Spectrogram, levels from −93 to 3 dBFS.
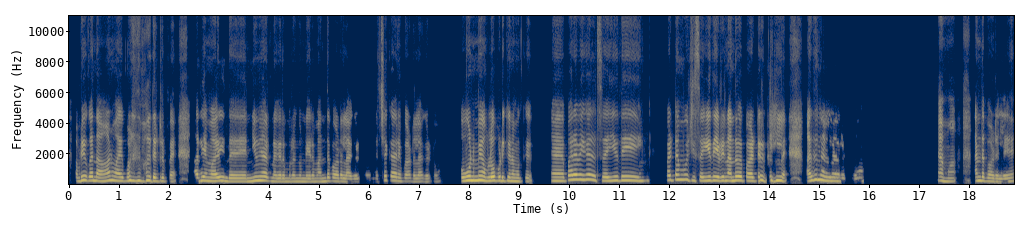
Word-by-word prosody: அப்டியே 270 +5 +2
உட்காந்து 255 -2 +2
ஆன்னு 265 +1 +2
வாய 235 0 +2
பொலந்து 250 -1 +1
பாத்துட்டு 230 -5 +1
இருப்பேன். 205 -1 -8 0.4
அதேமாரி 235 -1 +2
இந்த 210 -1 -1 0.4
"நியூயார்க் 255 -3 +1
நகரம் 200 0 -3
உறங்கும் 200 -1 -5
நேரம்" 200 0 -5
அந்த 210 +3 -4
பாடலாகட்டும், 200 +8 -5
"மச்சக்காரன்" 245 0 -4
பாடலாகட்டும் 200 0 -9 0.5
ஒவ்வொண்ணுமே 270 +2 +6
அவ்ளோ 245 +1 +4
புடிக்கும் 240 -2 0
நமக்கு, 215 0 -4 0.8
பறவைகள் 320 0 +3 0.2
செய்யுதே 260 +3 +1 0.8
பட்டாம்பூச்சி 310 -2 -1
செய்யுதே 255 +1 +3
அப்டின்னு 250 0 +2
அந்த 255 +2 +3
ஒரு 260 - +1
பாட்டு 240 0 +2
இருக்குல 260 -1 +1 0.5
அது 280 +5 +2
நல்லாருக்கும். 235 -4 -1 2.0
ஆமா. 205 -3 -3 0.5
அந்த 250 0 +2
பாடலு. 195 -2 -3
240 Hz, 110 wpm, -22 LUFS, 210-265 Hz, 2.0 s, ஒவ்வொண்ணுமே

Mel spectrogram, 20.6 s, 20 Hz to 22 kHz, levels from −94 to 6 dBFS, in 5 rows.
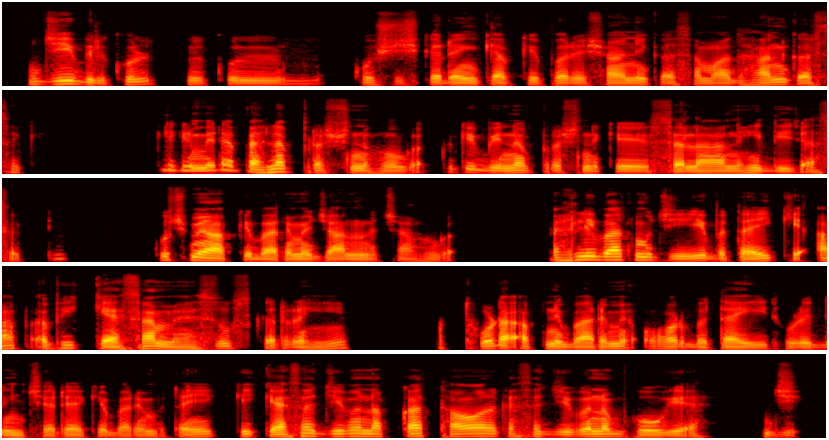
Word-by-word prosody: जी, 135 +4 +2
बिल्कुल। 120 +3 -3 0.2
बिल्कुल, 105 +7 -6 0.2
कोशिश 105 -2 -7
करेंगे 100 0 +2
कि - - +2
आपकी 100 +3 -5
परेशानी 100 0 0
का - - -4
समाधान 100 +4 -2
कर - - +2
सकें। - - -14 0.6
लेकिन 105 - 0
मेरा 110 - +2
पहला 135 +3 +7
प्रश्न 105 -1 -1
होगा, 95 -1 -3
क्योंकि 135 - -5
बिना 105 +1 +3
प्रश्न 100 0 -5
के 100 -1 0
सलाह 95 +1 +4
नहीं 105 +2 -1
दी 100 - -1
जा - - -1
सकती, 195 +1 -13 0.4
कुछ - - -5
मैं - - +9
आपके - - +5
बारे 95 -1 +3
में 100 0 +2
जानना 95 0 0
चाहूँगा। 95 0 -9 0.5
पहली 150 +5 +3
बात 145 -1 +6
मुझे 130 -7 -1
ये 110 +3 +2
बताइए - - +2
कि - - +1
आप - - 0
अभी 135 0 -6
कैसा 95 +5 +5
महसूस 100 +2 -3
कर - - 0
रही 95 +5 -4
हैं। 135 - -6 0.5
और - - -19
थोड़ा - - +5
अपने 110 - +2
बारे 95 +2 +4
में 115 - +1
और - - -1
बताइए, 90 +2 0
थोड़े 95 0 -2
दिनचर्या 95 0 -2
के - - -5
बारे 95 +1 -4
में 95 - -4
बताइए 115 +5 -2
कि 120 - -1
कैसा 110 +5 +4
जीवन 130 -1 +3
आपका 120 - +3
था 115 - +4
और 130 -1 +5
कैसा 115 +1 -5
जीवन 115 +2 +3
अब 115 -1 +1
हो 100 0 +3
गया 90 -2 0
है? - - -15 0.3
जी। - - -7
105 Hz, 210 wpm, -34 LUFS, 95-120 Hz, 0.6 s, मैं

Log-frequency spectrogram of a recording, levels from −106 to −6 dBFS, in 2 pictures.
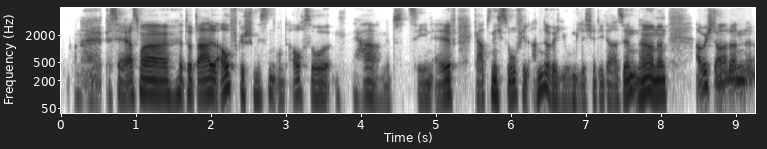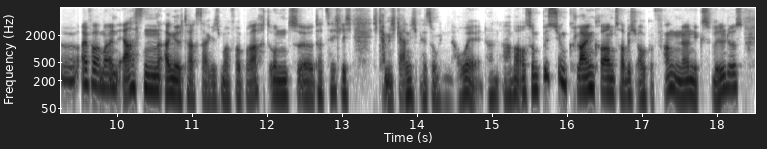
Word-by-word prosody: Und - - -19
da - - -15 0.3
bist - - -7
du - - -1
erstmal 100 -3 +4 0.2
total 105 0 +4
aufgeschmissen 110 -6 -1
und 90 -2 -13
auch 105 +2 -3
so 90 -1 -3 0.3
ja, 90 -5 -6
mit 75 -1 -16
10, 85 0 -10
11, 90 +7 0 0.2
gab's - - -7
nicht 100 -2 +1
so 100 +1 -1
viele - - -7
andere 120 - 0
Jugendliche, 75 0 -9
die 85 - -8
da 80 -1 -6
sind, 100 +8 +2
ne? 105 +5 +5
Und 100 - +5
dann 105 0 +3 0.4
habe - - +1
ich - - -4
da - - 0
dann, 205 0 +1 0.3
äh, - - -8
einfach 170 -2 +4
meinen 140 - +2
1. 130 -2 +4
Angel-Tag, 100 -5 +3
sage 85 -1 -6
ich 85 - -9
mal, 85 -1 -1
verbracht - - -3
und, 100 0 +1
äh, 90 0 0
tatsächlich, 105 0 -5 0.3
ich - - -13
kann - - -2
mich 85 0 -3
gar 90 +1 -3
nicht 100 -2 -2
mehr 85 - -6
so 80 -1 -6
genau 75 +8 -4
erinnern, 105 - -6
aber 95 +3 -2
auch 110 - 0
so 130 - 0
'n 125 - 0
bisschen 205 - +1
Kleinkrams 120 -4 +4
habe 100 +1 0
ich 95 - -9
auch 90 +1 -2
gefangen, 125 -4 -1
ne? 100 +2 +3
Nichts 95 - -1
Wildes. 140 +4 +1
100 Hz, 205 wpm, -22 LUFS, 90-115 Hz, 0.4 s, ne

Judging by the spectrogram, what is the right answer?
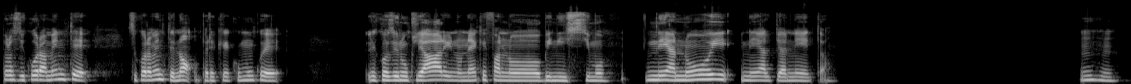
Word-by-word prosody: Però 215 0 -1
sicuramente 210 0 0 0.3
sicuramente 205 +1 0
no, 190 +1 +1
perché 180 0 -4
comunque 185 -2 -2 0.8
le 190 -1 -4
cose 195 -1 +3
nucleari 195 +1 +3
non 180 -1 -3
è 185 +1 +1
che 205 - -4
fanno 180 -3 +1
benissimo, 175 -1 0 0.3
né 205 +1 +2
a 200 - +5
noi 225 +3 +2
né 190 -1 -2
al 180 -1 -1
pianeta. 170 -2 -4 2.4
Mh-mh. 200 -4 -6
190 Hz, 110 wpm, -19 LUFS, 180-205 Hz, 2.4 s, a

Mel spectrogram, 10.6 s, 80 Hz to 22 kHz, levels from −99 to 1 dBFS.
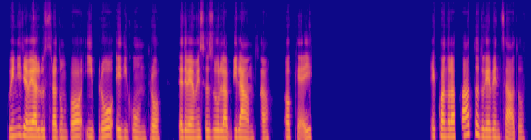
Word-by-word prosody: Quindi 220 +3 -1
ti 230 - +4
aveva 205 -1 +8
illustrato 190 -1 -1
un 180 -1 -10
po' 195 +3 +2
i 200 -1 -6
pro 205 +5 +1
ed 195 -2 -1
i 185 - -7
contro? 165 -1 -5 0.3
E 185 - +1
te 185 - +2
le 180 - +7
ha 175 - +3
messe 185 +1 -3
sulla 185 -1 +2
bilancia? 175 -2 0 0.3
Okay. 195 0 -3 2.3
E 205 - -3
quando 205 0 +2
l'ha 205 0 +5
fatto, 260 +4 +1
tu 210 - -3
che 200 - +3
hai 195 - +3
pensato? 170 -4 -4
190 Hz, 150 wpm, -24 LUFS, 180-205 Hz, 2.3 s, aveva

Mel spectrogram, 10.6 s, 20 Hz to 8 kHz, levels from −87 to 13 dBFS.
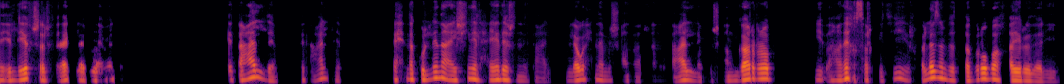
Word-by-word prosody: يعني 120 -2 -3
اللي 120 +3 -2
يفشل 150 - +3
في - - -18
أكله - - -1
بيعملها - - -8 1.2
اتعلّم، 165 - 0 0.3
اتعلّم، 120 -1 -11 0.5
إحنا 140 - -2
كلّنا 160 +6 +1
عايشين 120 +3 -1
الحياة 125 -2 -1
دي 130 - +2
عشان 120 -4 -3
نتعلم. 90 -6 -23 0.2
لو 115 +3 +2
إحنا 130 -2 -9
مش 110 0 -15
هنت 105 -1 -22
مش 95 - -24 0.2
هنتعلم، 110 -2 -4
مش - - -13
هنجرب، 150 +7 +5 0.4
يبقى 120 -3 -13
هنخسر 115 -1 +1
كتير. 125 +2 -12
فلازم، 165 -5 +3
التجربة 130 +6 +2
خير 110 -1 +5
دليل. 90 -2 -6
120 Hz, 170 wpm, -28 LUFS, 110-150 Hz, 1.2 s, هنجرب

